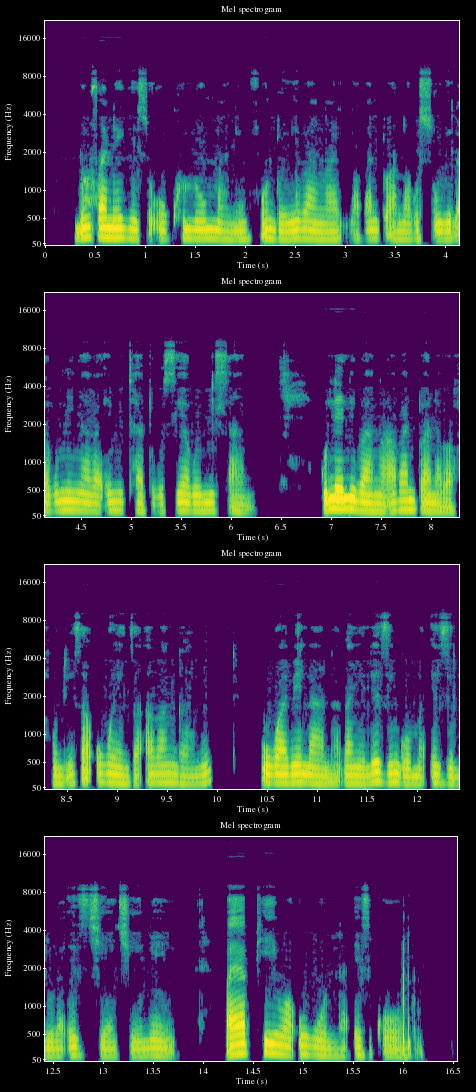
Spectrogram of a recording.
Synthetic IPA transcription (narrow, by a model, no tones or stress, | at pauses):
lum̩faneɣisɔ̰ʔukʰulumaŋeɱfṵndʱɔjɛβaŋala̰βantʼwa̰naɣusuɣɛla̰ɣumiɲaɣaʔemitʰatʰuɣusiɣaɣwemiɬa̰ːnu | ɣuleliβaŋaːβantʼwa̰na̰βa̰fundʱisa̰ʔuɣwɛnd͡zʱa̰ʔaβaŋani | ṵɣwaβɛlana̰ɣaɲɛleziŋɔmaʔezilula̰ʔezit͡ʃʼijat͡ʃʼijɛnɛːjɔ | βa̰japʰiwaʔuɣula̰ʔeziɣɔ̰ːlɔ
